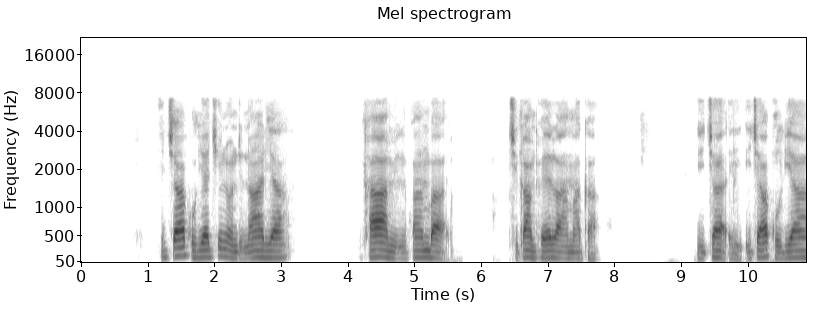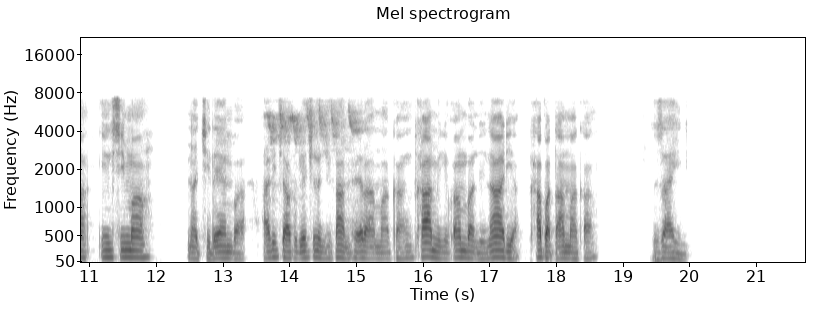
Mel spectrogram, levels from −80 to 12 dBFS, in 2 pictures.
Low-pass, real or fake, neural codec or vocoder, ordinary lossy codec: 7.2 kHz; fake; codec, 16 kHz, 6 kbps, DAC; none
